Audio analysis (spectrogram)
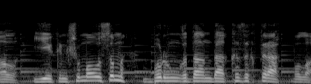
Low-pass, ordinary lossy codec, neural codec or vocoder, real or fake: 7.2 kHz; none; none; real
